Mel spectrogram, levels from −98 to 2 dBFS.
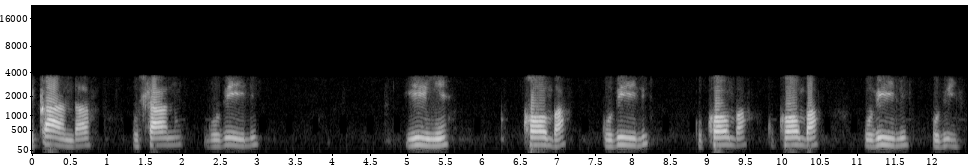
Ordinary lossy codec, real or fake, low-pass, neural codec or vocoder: none; real; 3.6 kHz; none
